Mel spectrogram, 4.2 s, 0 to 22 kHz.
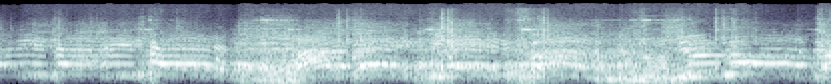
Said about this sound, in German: Auf der Place de la Ripon in Lausanne versammelten sich rund 500 Frauen, die mit Pfannen und Glocken für Lärm sorgten.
